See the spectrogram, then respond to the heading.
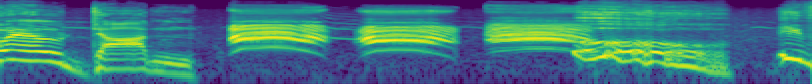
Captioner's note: seagulls cries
